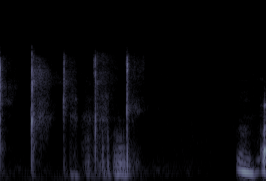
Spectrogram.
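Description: Hand claps picked up by a single participant's microphone on a video call: about five quick, sharp claps in the first second, then a short silence before a man's voice begins near the end.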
